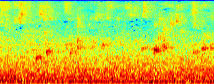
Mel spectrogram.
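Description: Quiet, steady trickle of aquarium water circulation, with a low steady hum underneath and a few faint drips.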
